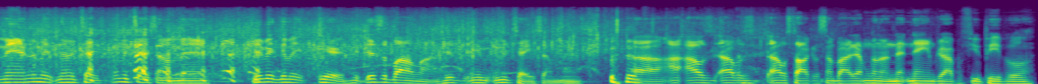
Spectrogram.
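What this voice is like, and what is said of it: Imitates another person's voice. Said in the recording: “That's my best Nate impression.”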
